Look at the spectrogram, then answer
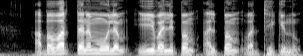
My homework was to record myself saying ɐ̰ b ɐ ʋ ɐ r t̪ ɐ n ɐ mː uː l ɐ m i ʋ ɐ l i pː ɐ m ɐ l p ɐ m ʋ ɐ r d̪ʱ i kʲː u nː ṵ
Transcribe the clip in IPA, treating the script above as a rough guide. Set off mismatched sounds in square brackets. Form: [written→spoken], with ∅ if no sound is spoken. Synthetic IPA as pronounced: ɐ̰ b ɐ ʋ ɐ r t̪ ɐ n ɐ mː uː l ɐ m [i→iː] ʋ ɐ l i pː ɐ m ɐ l p ɐ m ʋ ɐ r d̪ʱ i kʲː u nː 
